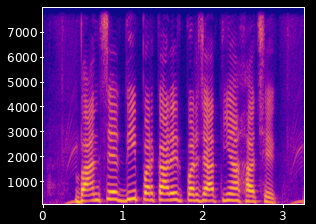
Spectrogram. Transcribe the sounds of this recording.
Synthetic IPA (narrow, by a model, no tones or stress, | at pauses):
banseɾd̪ipəɾkaɾeɾpəɾd͡ʒat̪ijãhət͡ʃʰek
